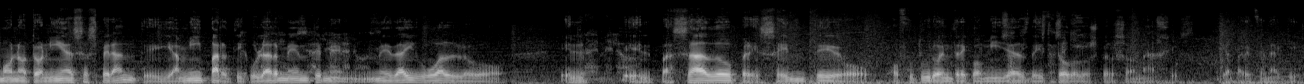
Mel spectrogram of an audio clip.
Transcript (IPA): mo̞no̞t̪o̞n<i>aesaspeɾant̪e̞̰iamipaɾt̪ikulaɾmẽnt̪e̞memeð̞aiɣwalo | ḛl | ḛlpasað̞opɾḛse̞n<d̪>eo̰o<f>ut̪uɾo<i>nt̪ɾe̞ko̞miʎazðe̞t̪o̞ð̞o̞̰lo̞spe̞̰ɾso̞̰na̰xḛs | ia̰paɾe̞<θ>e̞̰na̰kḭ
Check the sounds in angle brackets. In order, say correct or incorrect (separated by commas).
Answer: correct, incorrect, correct, incorrect, correct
